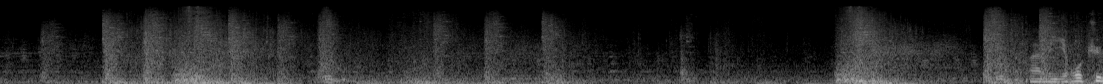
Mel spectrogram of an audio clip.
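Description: Blades swish and clash in a fight.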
